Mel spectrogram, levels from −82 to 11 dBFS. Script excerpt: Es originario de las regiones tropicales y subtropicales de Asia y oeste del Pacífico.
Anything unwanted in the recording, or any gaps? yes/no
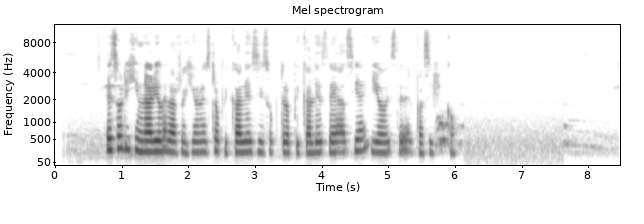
no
